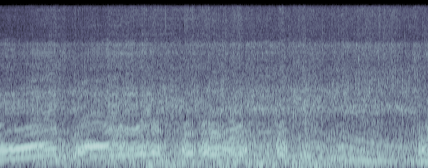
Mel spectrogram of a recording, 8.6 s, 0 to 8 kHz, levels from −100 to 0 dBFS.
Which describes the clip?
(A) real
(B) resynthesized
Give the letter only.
A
